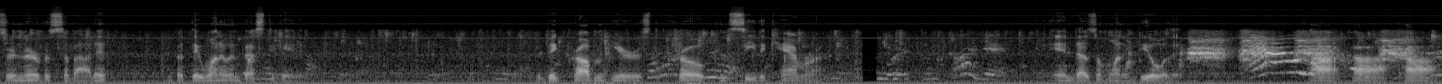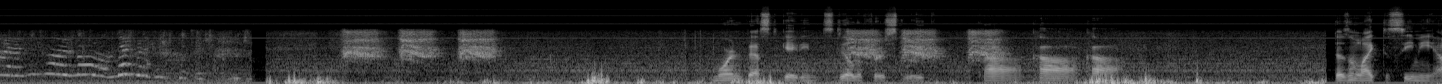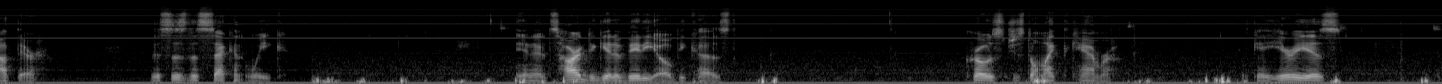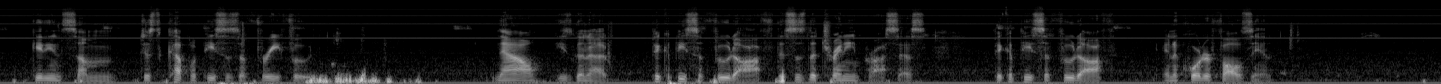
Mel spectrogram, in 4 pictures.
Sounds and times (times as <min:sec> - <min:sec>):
Speech: 0:00.0 - 0:01.1, 0:01.8 - 0:03.3, 0:04.3 - 0:11.8, 0:12.5 - 0:16.2, 0:21.6 - 0:23.6, 0:24.3 - 0:25.7, 0:27.8 - 0:29.3, 0:30.4 - 0:31.7, 0:34.0 - 0:36.2, 0:38.5 - 0:40.0, 0:41.4 - 0:42.3, 0:43.6 - 0:46.5, 0:48.2 - 0:52.5, 0:53.2 - 0:56.0
Crow: 0:11.8 - 0:14.4, 0:17.8 - 0:19.5, 0:22.9 - 0:24.6.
